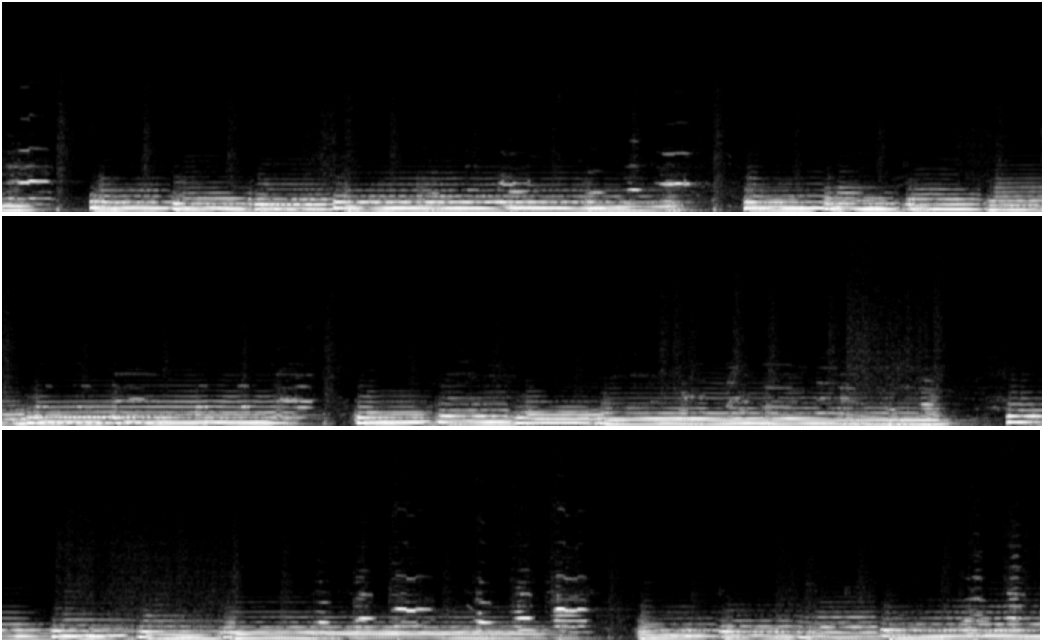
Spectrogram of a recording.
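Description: Bavarian village wind band playing a folk brass piece outdoors: tubas and baritone horns carrying the bass, with trumpets, clarinets and flutes above. The music moves in phrases with short breaks between them every four to five seconds.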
